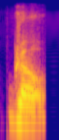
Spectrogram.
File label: "grow", Indian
